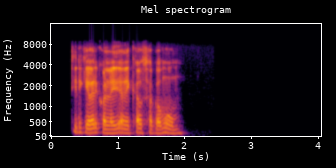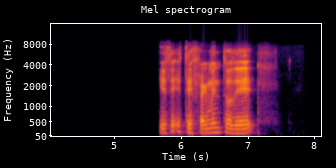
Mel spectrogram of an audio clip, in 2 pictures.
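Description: A middle-aged man lectures calmly over an online call.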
